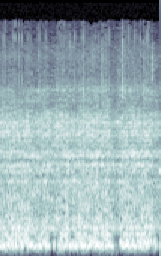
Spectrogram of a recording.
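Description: A fishing trawler's engine and net winch running with a loud, steady drone while the full net is hoisted aboard over the stern.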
